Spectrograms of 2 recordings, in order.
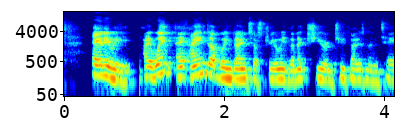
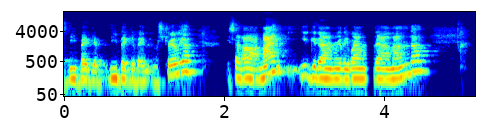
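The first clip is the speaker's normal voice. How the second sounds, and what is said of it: Poor imitation Australian accent. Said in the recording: “in my terrible Australian accent, which I should be able to do a little bit better given I've been there 22 times”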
